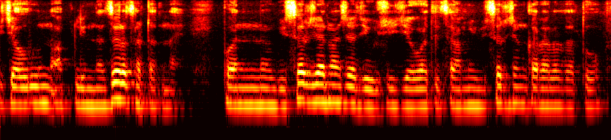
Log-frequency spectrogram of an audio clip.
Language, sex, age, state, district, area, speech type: Marathi, male, 18-30, Maharashtra, Raigad, urban, spontaneous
